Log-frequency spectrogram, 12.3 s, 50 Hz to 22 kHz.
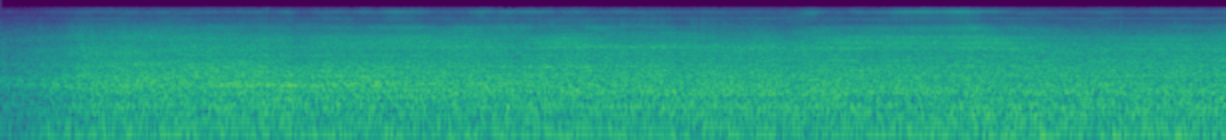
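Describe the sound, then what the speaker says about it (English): An American Airlines Airbus A321 arrives from Dallas at Phoenix Sky Harbor International Airport, its engines a loud, steady roar that swells in and holds for the whole stretch, with no talking over it. "A321 landing in from Dallas."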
